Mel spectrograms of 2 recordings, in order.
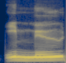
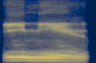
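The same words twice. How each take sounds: First: Said in the usual way. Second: Emu drawn out slowly in a put-on Australian accent; slow, hammed-up Australian emu; mock Australian accent. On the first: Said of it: "emu doesn't sound like an Australian accent". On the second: Shown as a demonstration. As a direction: stretch out emu like a proud Aussie. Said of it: "completely authentic Australian accent".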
